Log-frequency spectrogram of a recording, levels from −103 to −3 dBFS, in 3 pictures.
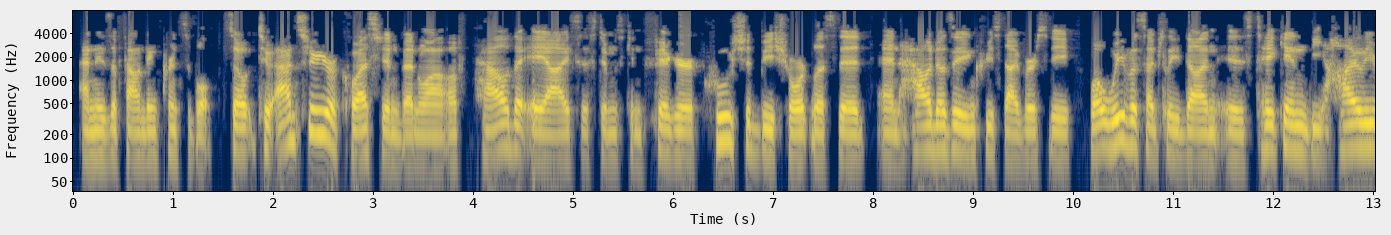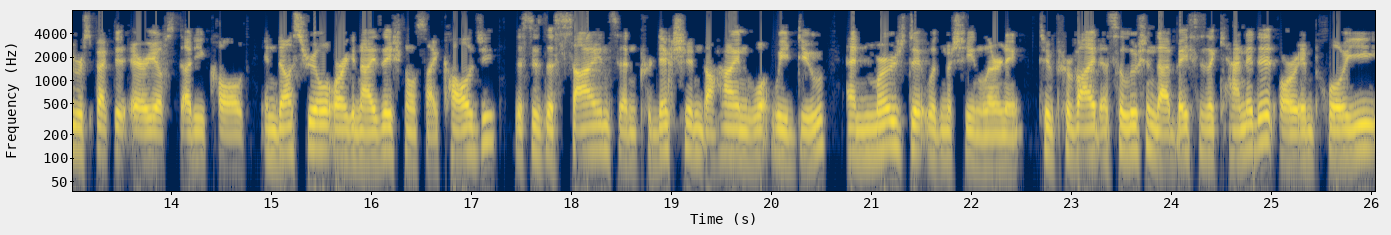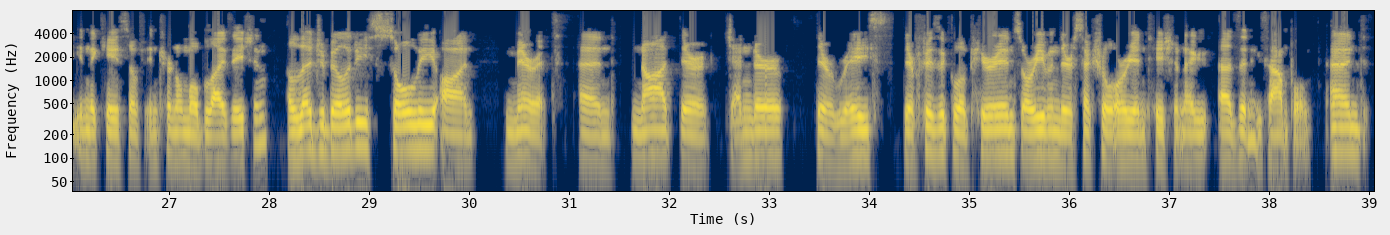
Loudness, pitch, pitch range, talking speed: -13 LUFS, 115 Hz, 105-125 Hz, 150 wpm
